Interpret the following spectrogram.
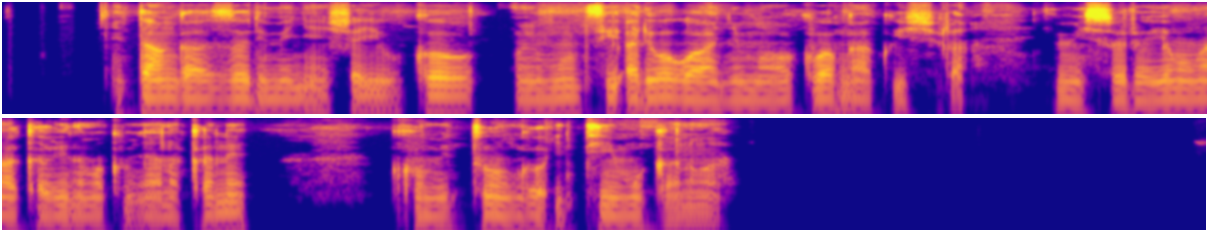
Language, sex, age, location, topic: Kinyarwanda, male, 18-24, Kigali, government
